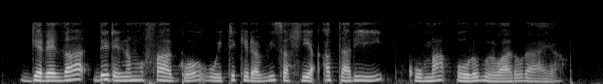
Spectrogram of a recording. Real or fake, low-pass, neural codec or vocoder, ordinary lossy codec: fake; 7.2 kHz; codec, 16 kHz, 1.1 kbps, Voila-Tokenizer; none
